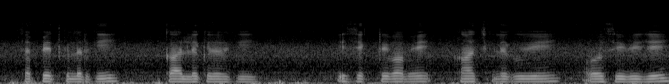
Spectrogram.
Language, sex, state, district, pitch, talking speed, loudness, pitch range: Hindi, male, Bihar, Purnia, 130 Hz, 145 wpm, -34 LUFS, 125-130 Hz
